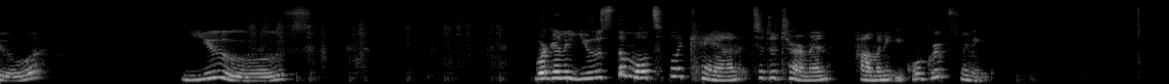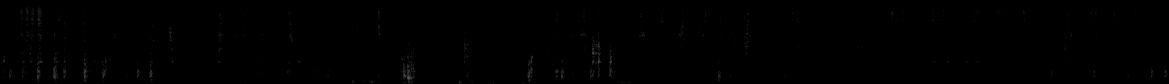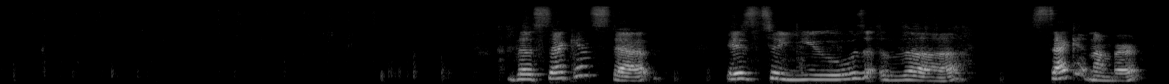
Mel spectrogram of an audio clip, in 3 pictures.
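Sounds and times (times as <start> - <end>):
marker pen writing on paper: 2.4 - 5.2, 11.7 - 14.8, 17.0 - 27.6.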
